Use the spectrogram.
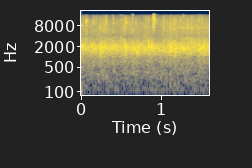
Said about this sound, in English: Yeah, you can clap. There you go. Perfect.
